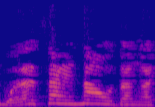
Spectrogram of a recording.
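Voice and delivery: ordinary delivery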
